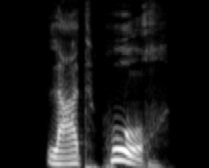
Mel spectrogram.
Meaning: singular imperative of hochladen
- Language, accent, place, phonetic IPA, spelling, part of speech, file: German, Germany, Berlin, [ˌlaːt ˈhoːx], lad hoch, verb, De-lad hoch.ogg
